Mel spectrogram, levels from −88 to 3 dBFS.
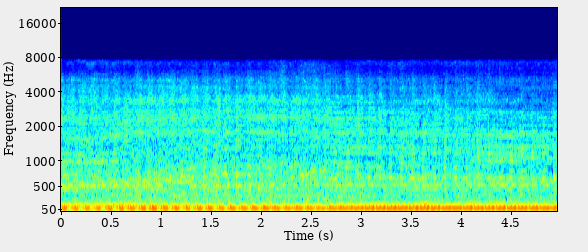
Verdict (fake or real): fake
